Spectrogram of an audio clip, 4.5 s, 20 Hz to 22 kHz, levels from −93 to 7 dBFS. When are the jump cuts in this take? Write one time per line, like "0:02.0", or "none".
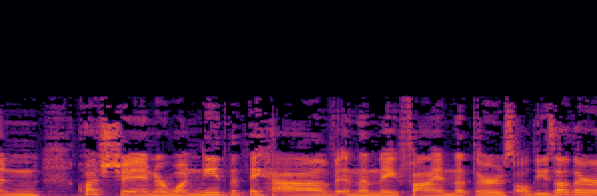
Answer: none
